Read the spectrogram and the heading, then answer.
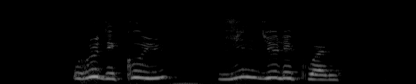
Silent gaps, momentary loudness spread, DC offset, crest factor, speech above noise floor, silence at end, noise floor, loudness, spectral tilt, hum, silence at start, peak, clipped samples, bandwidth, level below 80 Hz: none; 15 LU; under 0.1%; 18 dB; 49 dB; 0.75 s; -90 dBFS; -42 LUFS; -4 dB/octave; none; 0.75 s; -26 dBFS; under 0.1%; 13.5 kHz; -76 dBFS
